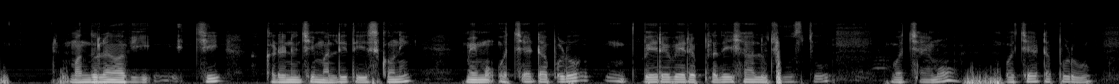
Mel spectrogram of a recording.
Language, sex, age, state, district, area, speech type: Telugu, male, 18-30, Telangana, Ranga Reddy, urban, spontaneous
